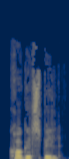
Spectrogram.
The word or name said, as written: kroketspil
